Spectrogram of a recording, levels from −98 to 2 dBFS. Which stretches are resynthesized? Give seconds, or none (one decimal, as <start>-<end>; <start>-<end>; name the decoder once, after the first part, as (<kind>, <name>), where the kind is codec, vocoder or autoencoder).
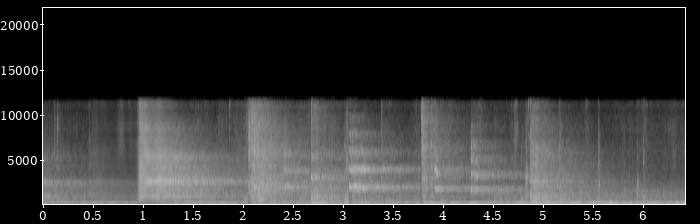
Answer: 0.5-1.3 (vocoder, Vocos)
